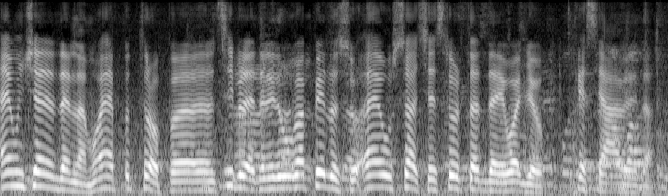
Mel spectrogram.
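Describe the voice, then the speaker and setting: A man with a Neapolitan accent talks at a fairly quick pace, his pitch fairly high and his intonation lively. Noticeable background noise and audible room echo surround him. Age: 60s. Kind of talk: casual chat.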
